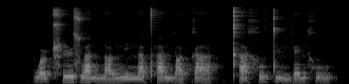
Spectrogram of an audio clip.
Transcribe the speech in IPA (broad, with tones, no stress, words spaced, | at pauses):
pwɔ˨˦ʈ͡ʂʰɻ̩˦ swa˥˨nn̪ɑ˨˦ʊ̯n̪i˦n̪ä˥˨ pʰä˦n̪jɑ˨˦ʊ̯kä˥˨ | kʰä˨˦xu˨˦ t̪y˨˩mjɛ˨˦n xu˨˩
